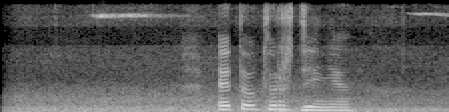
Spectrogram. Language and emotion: Russian, neutral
